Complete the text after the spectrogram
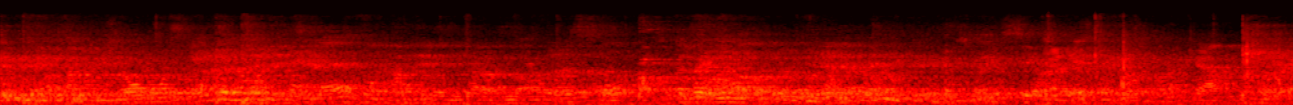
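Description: Several adult men and women talk nearby in a large echoing hall.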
